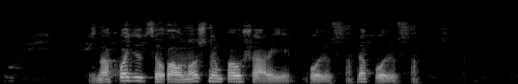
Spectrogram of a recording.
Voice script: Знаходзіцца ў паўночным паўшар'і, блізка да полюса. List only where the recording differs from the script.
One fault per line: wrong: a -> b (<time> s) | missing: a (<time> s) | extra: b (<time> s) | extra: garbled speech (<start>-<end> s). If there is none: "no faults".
missing: ў (1.6 s)
wrong: блізка -> полюса (3.1 s)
